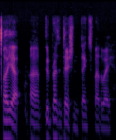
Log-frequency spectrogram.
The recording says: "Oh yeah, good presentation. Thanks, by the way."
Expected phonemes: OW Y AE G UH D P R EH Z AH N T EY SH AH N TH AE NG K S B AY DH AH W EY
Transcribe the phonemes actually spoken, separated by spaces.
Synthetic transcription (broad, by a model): OW Y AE G UH D P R EH Z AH N T EY SH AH N TH AE NG K S B AY DH AH W EY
